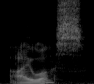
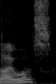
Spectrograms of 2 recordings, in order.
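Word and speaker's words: Aiwass: ancient egyptian deity called ios a-i-w-a-s-s i think it's pronounced i was i'm gonna call it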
